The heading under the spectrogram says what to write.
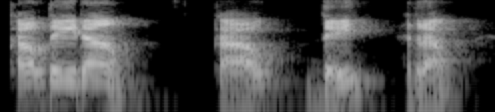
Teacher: Rão é a última sílaba tônica, é uma palavra oxítono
